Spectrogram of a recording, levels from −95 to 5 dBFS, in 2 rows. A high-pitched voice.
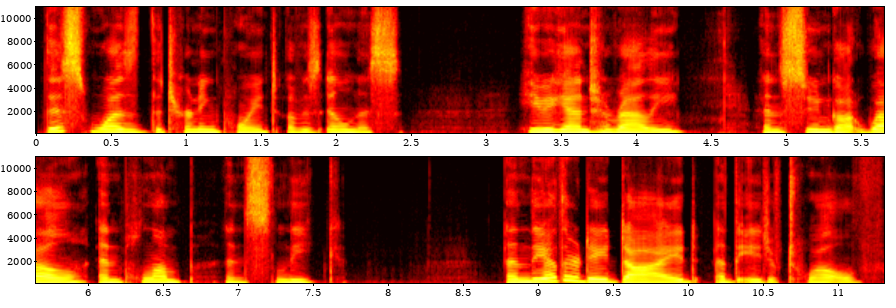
Yes: high, 220 Hz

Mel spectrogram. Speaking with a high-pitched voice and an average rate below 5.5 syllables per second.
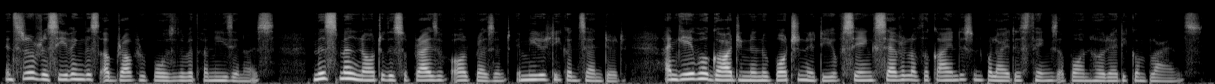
No: high, 195 Hz; 6.2 syllables/s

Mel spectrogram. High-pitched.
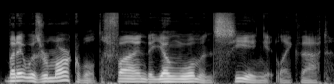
No: low, 120 Hz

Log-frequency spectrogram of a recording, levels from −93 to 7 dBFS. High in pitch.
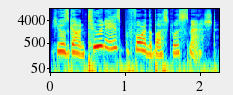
Yes: very high, 250 Hz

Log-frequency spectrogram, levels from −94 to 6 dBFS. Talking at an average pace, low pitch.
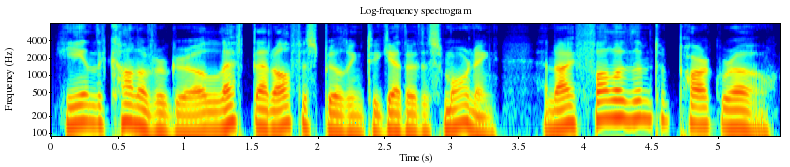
No: fast, 210 wpm; low, 130 Hz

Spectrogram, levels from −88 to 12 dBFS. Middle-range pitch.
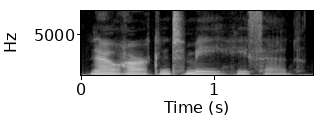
Yes: medium, 165 Hz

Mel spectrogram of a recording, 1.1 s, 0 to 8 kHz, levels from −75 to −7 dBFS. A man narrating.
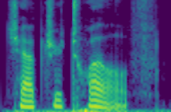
No: female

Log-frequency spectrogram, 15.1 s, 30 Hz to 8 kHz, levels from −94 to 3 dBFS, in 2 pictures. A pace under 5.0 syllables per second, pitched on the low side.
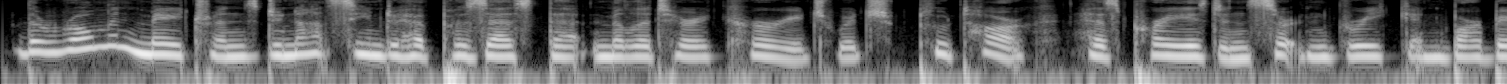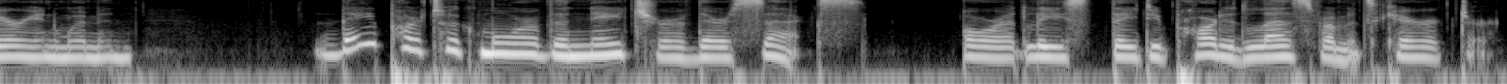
No: 4.8 syllables/s; high, 205 Hz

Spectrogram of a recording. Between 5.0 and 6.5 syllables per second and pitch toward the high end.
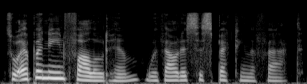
Yes: 5.8 syllables/s; high, 200 Hz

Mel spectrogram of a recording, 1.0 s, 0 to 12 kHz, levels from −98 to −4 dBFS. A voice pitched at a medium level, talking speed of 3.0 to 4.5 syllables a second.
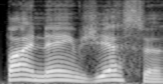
No: medium, 160 Hz; 5.4 syllables/s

